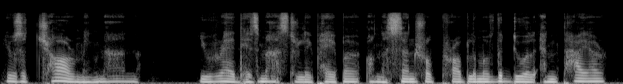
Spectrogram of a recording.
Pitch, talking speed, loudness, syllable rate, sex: 120 Hz, 175 wpm, -21 LUFS, 5.0 syllables/s, female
